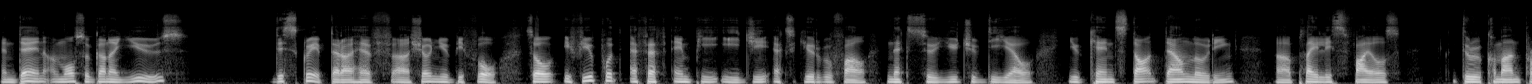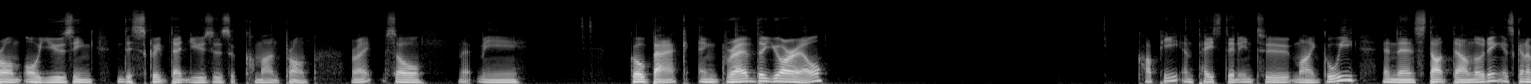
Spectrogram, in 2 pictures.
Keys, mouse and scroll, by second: 0.8 click, 5.4 click, 13.5 click, 16.6 click, 26.3 ctrl+c, 26.8 click, 27.0 ctrl+v, 28.2 click.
